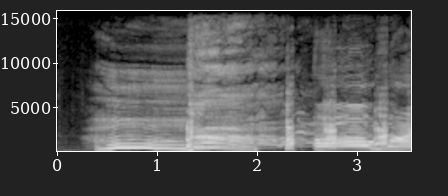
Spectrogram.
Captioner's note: gasps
